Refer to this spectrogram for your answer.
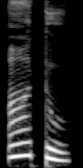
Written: ಅದು

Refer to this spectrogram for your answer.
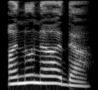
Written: ಅನ್ನದ

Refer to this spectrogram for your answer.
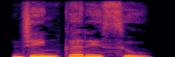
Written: ಜೇಂಕರಿಸು

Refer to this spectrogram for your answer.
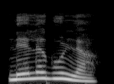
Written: ನೆಲೆಕೊಳ್

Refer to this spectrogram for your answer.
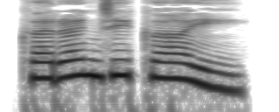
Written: ಕರಂಜಿಕಾಯ್

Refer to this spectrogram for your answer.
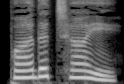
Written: ಪಾದಚ್ಛಾಯೆ

